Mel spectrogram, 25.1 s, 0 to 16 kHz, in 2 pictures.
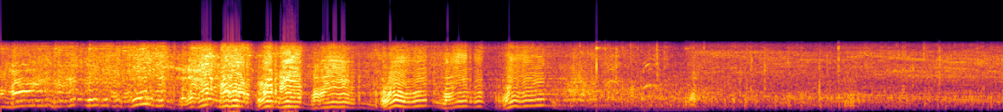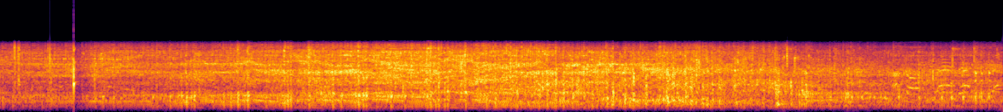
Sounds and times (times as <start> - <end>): Speech: 7.6 - 8.4, 23.7 - 25.0.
